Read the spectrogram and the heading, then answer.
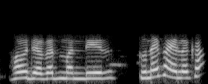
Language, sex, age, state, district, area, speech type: Marathi, female, 30-45, Maharashtra, Yavatmal, rural, conversation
